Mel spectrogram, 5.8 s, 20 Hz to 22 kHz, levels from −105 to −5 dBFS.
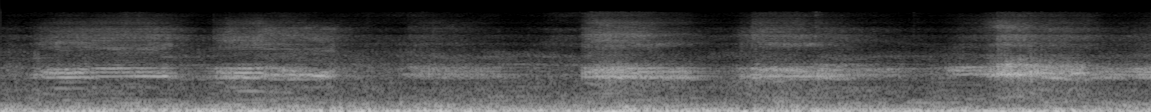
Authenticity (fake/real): fake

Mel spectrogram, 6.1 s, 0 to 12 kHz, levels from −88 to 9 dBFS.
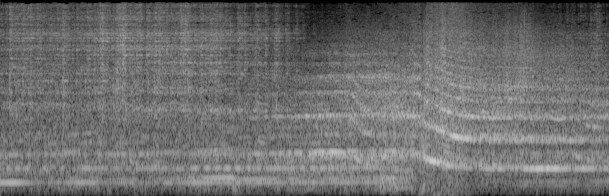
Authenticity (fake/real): real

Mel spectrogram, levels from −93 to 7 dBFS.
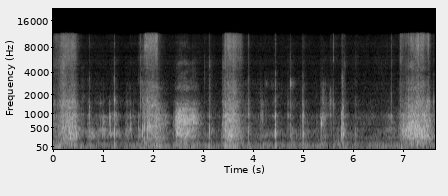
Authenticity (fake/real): fake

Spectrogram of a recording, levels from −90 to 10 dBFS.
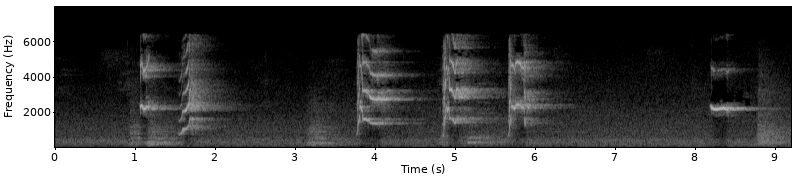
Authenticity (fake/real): real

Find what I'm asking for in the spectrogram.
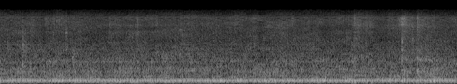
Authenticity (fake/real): fake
